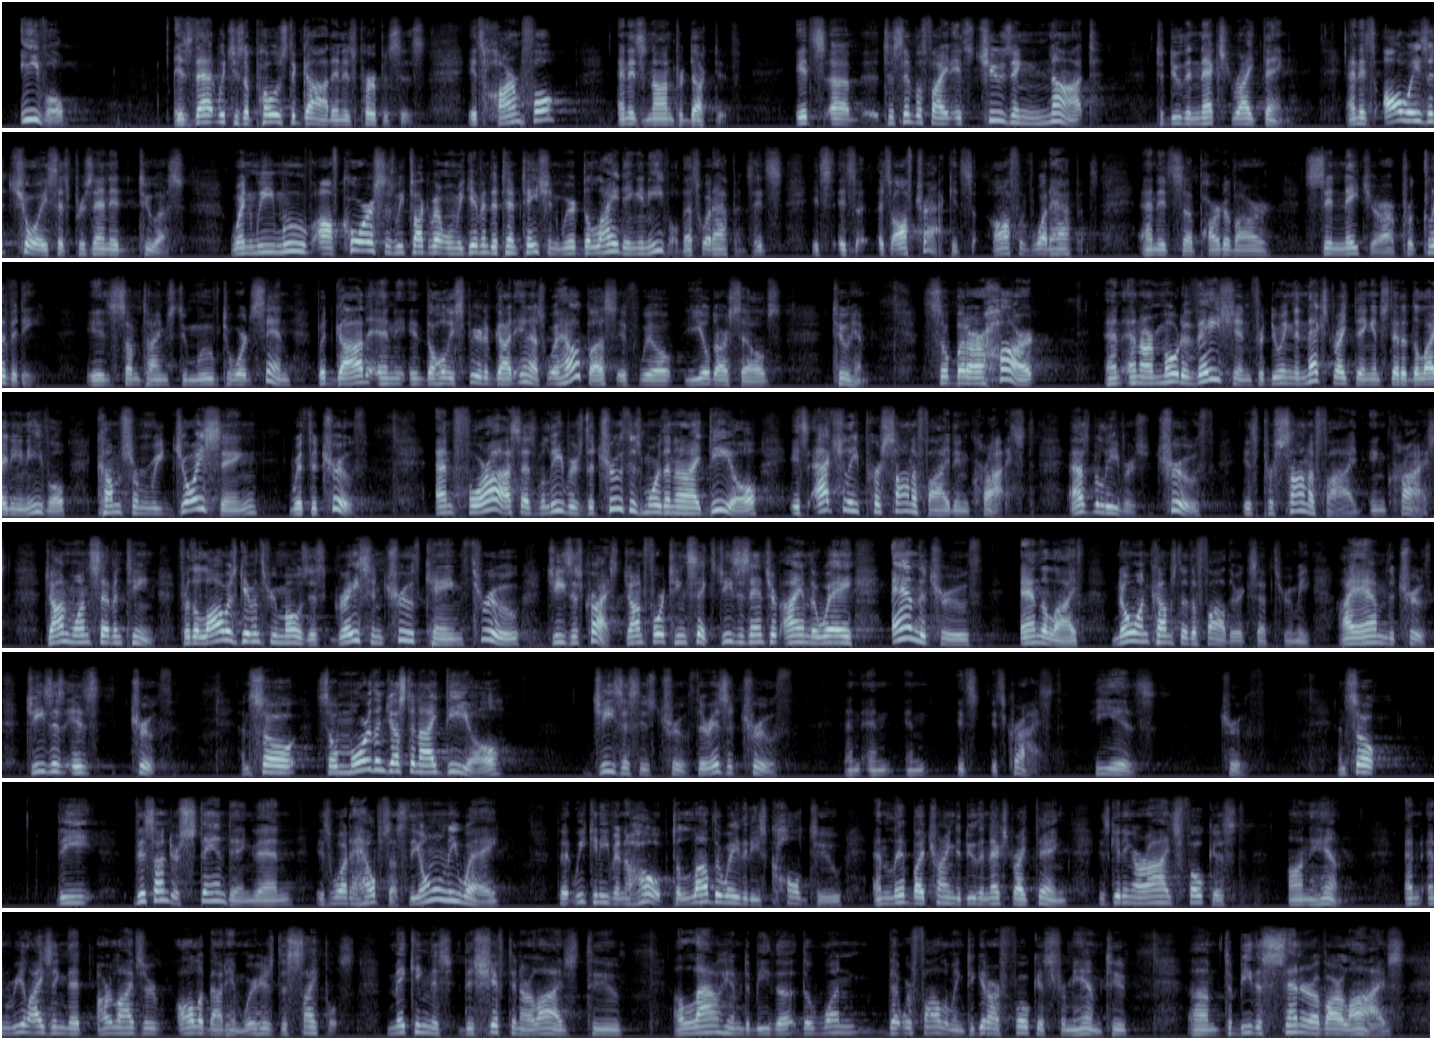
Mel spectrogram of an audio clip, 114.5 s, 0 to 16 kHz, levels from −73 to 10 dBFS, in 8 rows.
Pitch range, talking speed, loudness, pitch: 140-190 Hz, 165 wpm, -20 LUFS, 160 Hz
